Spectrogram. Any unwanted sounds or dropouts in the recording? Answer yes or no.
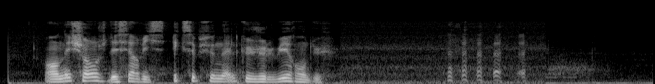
yes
